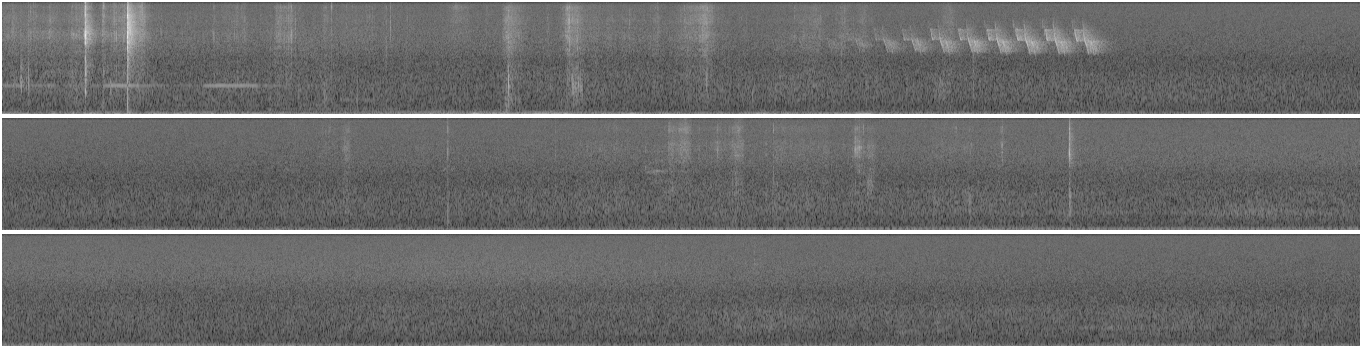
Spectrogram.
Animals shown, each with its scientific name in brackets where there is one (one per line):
Ovenbird (Seiurus aurocapilla)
